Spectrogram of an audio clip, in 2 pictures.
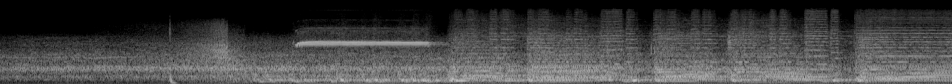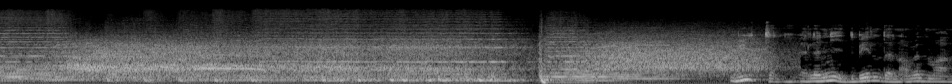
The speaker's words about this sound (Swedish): Men först en vignett som ger ståpäls.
